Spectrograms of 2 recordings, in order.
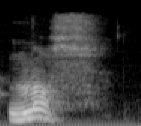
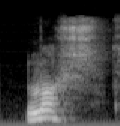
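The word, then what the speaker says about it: Moś: Den hamnade, blev på en delad tredje plats och istället blev det en ballad med Kasia Moss. Mosh tror jag den uttalas. Eh, Flashlight heter låten och det kändes väl inte så Nej, den, hörde jag, den hörde jag också.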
